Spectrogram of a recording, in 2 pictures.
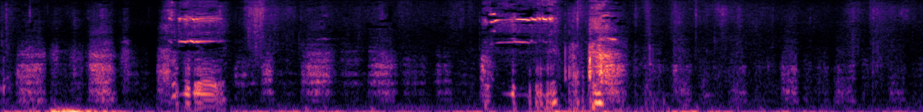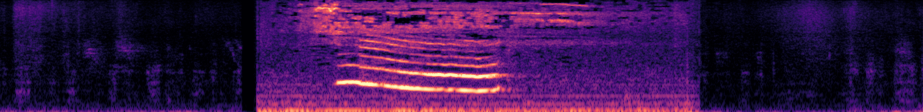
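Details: A sad dog's cry: after several seconds of clattering and rustling background noise, a single long whine glides smoothly downward, then the sound drops back to faint shuffling.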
